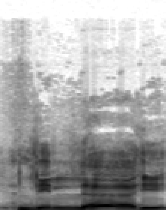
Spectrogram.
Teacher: لام اسم جلالہ پتلا پڑا جائے گا کیونکہ اس کے ماقبل کسرہ ہے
